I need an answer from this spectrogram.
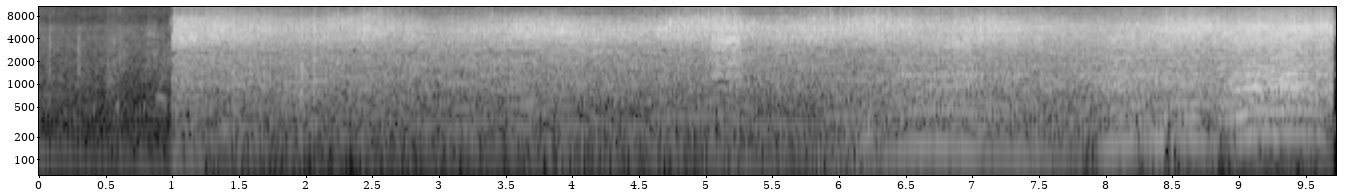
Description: A motor vehicle engine is running and is revved up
